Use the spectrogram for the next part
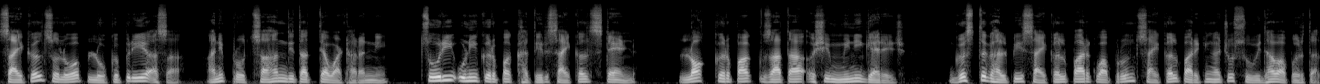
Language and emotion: Goan Konkani, neutral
